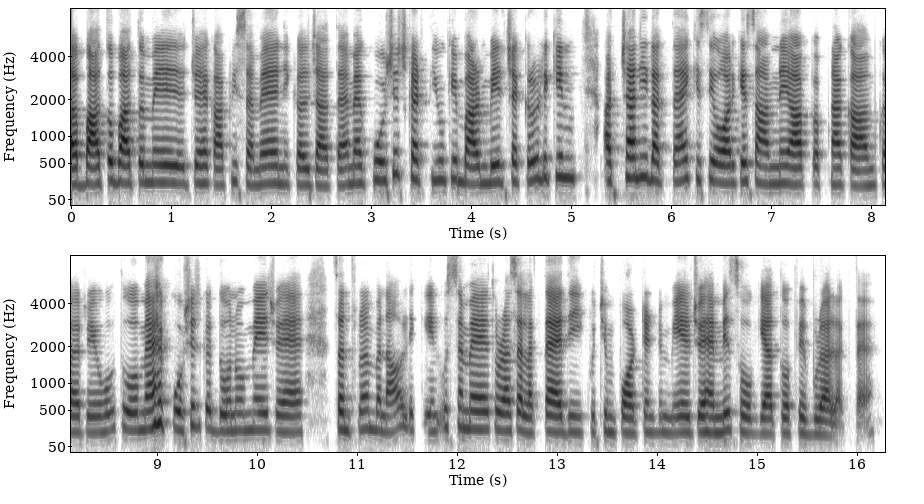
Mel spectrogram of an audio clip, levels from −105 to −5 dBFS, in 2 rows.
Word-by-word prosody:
बातों-बातों 230 +2 +6
में 235 -1 0
जो 230 - -1
है, 230 - 0
काफ़ी 210 +3 -3
समय 220 +1 0
निकल 215 -1 -4
जाता 200 0 0
है। 210 - +1
मैं 230 - +2
कोशिश 275 +6 -3
करती 275 -2 0
हूँ, 270 - -7
कई 275 - -1
बार 225 -1 +6
मेल 235 +1 +1
चेक 255 -1 -1
करूँ, 260 +3 0
लेकिन 295 0 -1 0.3
अच्छा 295 +4 +6
नहीं 300 +1 -1
लगता 260 -1 +1
है, 270 - +2
किसी 270 -1 -5
और 230 0 +5
के 250 - +4
सामने 230 -2 0
आप 215 0 +1
अपना 220 -1 -1
काम 195 0 +2
कर 205 -2 -2
रहे 200 - -4
हो। 215 +3 -7
तो 235 -2 -2
मैं 245 +7 +5
कोशिश 255 +3 -3
कर 255 - -3
दोनों 220 0 -5
में 230 0 0
जो 220 -2 -7
है, 205 0 0 0.4
संतुलन 240 +1 -2
बनाऊँ, 210 -2 -4
लेकिन 220 -1 -8
उस 260 - -10
समय 245 -2 +2
थोड़ा-सा 230 0 +1
लगता 195 +1 0
है, 205 - +9
यदि 205 0 -5
कुछ 205 +2 -14
इम्पॉर्टेन्ट 200 0 -3
मेल 200 +1 -1
जो 205 - +1
है 200 -1 +3
मिस 230 +3 -2
हो 200 -2 -3
गया, 190 0 +1
तो 190 0 -6
फिर 195 - -4
बुरा 180 -2 0
लगता - - -10
है। - - -11
225 Hz, 230 wpm, -26 LUFS, 205-250 Hz, 0.4 s, है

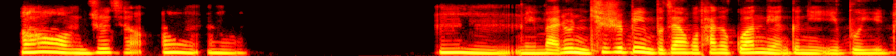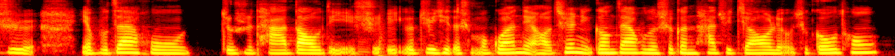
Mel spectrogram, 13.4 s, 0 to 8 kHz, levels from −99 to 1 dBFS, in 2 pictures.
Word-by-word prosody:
哦， 220 -2 +3
你 180 -1 +1
只 210 +3 -1
想 195 -1 -9
嗯 210 -1 0
嗯。 185 -1 -4 1.4
嗯， 190 -4 +2
明 175 -1 0
白， 175 -2 +2
就 215 - +1
是 - - +6
你 190 - +5
其 225 +7 -2
实 230 +1 +2
并 225 -3 +2
不 180 - -2
在 195 +1 +2
乎 185 - -1
他 185 0 -2
的 185 0 0
观 195 +2 +2
点 170 -3 +1
跟 175 -2 -1
你 165 -1 0
一 160 - -5
不 175 +1 -3
一 170 0 -2
致， 190 -2 -4 0.3
也 - - 0
不 175 +1 -3
在 200 +1 +3
乎 170 -3 -1 0.2
就 170 - -3
是 170 0 -5
他 170 0 0
到 170 -1 +4
底 - - -5
是 - - -7
一 - - -4
个 175 - 0
具 190 +1 0
体 185 - 0
的 - - -1
什 170 - -7
么 175 -2 -3
观 185 +2 +3
点 185 -4 +1
啊， 160 -1 +1
其 - - -7
实 220 0 +3
你 195 -4 +1
更 190 -1 +2
在 190 -1 +3
乎 185 - -1
的 180 - +2
是 180 +2 -3
跟 185 -1 +1
他 185 +1 -2
去 180 0 -4
交 175 0 +2
流、 165 - -2
去 185 - -9
沟 180 +2 +2
通。 205 +2 0
185 Hz, 285 characters per minute, -23 LUFS, 175-200 Hz, 1.4 s, 是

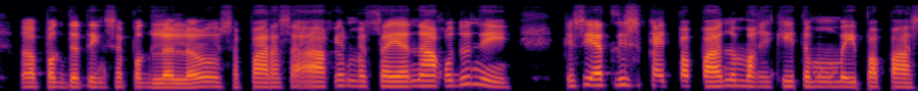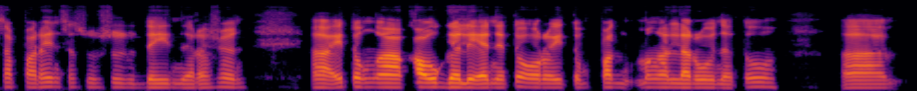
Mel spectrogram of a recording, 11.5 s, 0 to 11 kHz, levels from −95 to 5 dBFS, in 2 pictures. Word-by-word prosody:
ah, 165 - +1
pagdating 165 0 -1
sa 170 -1 -7
paglalaro," 150 +2 +1
so, 155 -1 -12
para 160 0 +1
sa - - +1
akin 200 +4 -6
masaya 180 -1 +3
na 195 0 +5
ako 200 +4 -7
do'n 265 - -9
eh. 170 -4 +2 0.4
Kasi 195 +5 -1
at 220 0 +6
least 230 0 -4
kahit 195 -2 -2
papa'no 190 +1 +2
makikita 180 0 -3
mong 170 -1 -8
maipapasa 165 -2 -1
pa 150 +1 -3
rin 165 - 0
sa 155 -1 -13
susunod 150 -2 -10
na 145 - +3
henerasyon, 140 +2 -4 0.4
ah, 145 -2 +4
itong, 160 0 -1
ah, 150 -1 +6
kaugalian 150 -2 +5
nito 145 +2 0
or 145 -1 0
itong 145 0 -4
pag 155 -1 -1
mga 150 0 -4
laro 140 -1 +2
na 130 - -4
'to, 160 0 -7 0.4
at 135 +1 0
160 Hz, 210 wpm, -26 LUFS, 145-175 Hz, 0.4 s, at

